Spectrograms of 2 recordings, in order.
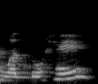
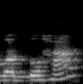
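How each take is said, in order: First: The final vowel is tilted fully toward e. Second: The final vowel is an open a.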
